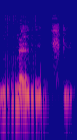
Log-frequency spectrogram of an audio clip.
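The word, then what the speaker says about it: Medici: el Duche en italiano Cuando tú veas la letra c esa c se pronuncia como Che ent por eso se pronuncia los medichi bien gó entonces Fran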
